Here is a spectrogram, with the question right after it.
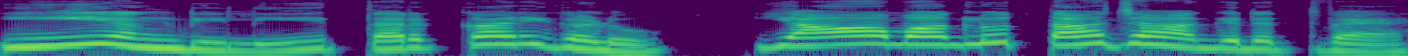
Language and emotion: Kannada, happy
